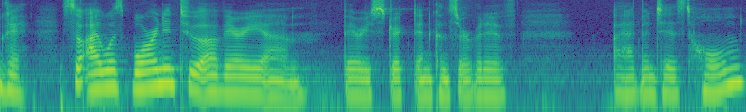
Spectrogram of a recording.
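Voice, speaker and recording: Speaking in a Korean accent, a woman talks at a fairly slow pace with long, frequent pauses. Her voice is very deep and low yet her intonation is lively, on a very clean recording with a silent background. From Seoul, South Korea. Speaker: churchgoer. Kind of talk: interview.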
